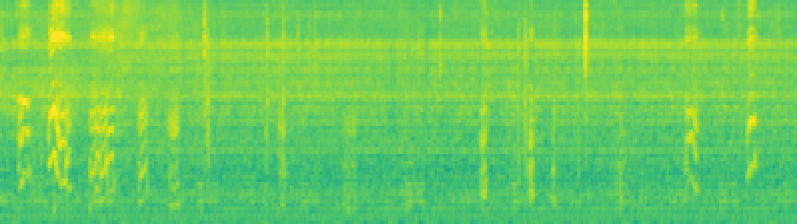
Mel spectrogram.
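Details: Puppies at play, giving scattered short yips and thin whimpers, a few louder squeaks early on, over a steady low hum and background noise.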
